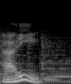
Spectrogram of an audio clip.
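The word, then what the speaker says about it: arí: con tilde por ejemplo la palabra Ari que significa si debido a la tilde es fácil darse cuenta de que la mayor fuerza de voz recae en su última sílaba como se sabe a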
